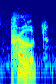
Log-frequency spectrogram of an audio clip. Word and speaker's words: Prot: "My name is Prot." He pronounced it to rhyme with goat, not hot.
